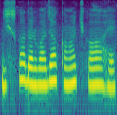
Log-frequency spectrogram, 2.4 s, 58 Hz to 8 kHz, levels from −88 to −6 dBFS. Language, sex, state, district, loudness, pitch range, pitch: Hindi, female, Uttar Pradesh, Shamli, -14 LUFS, 215-240 Hz, 220 Hz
